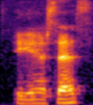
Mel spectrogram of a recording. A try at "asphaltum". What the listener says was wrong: No, ASPH. Asphaltum. Or you can do it the German way and say Asphaltum.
